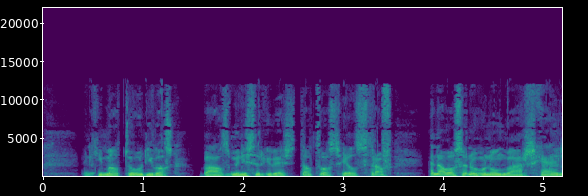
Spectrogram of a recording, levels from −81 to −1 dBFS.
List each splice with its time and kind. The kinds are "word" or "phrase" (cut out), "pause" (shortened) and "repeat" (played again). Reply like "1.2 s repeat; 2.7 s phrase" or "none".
none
